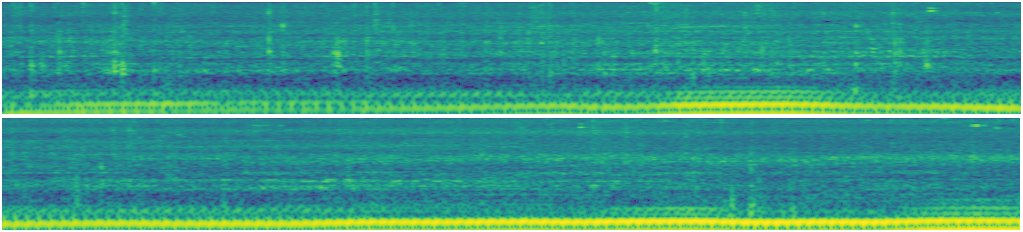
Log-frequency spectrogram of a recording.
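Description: Four-wheel-drive vehicles driving slowly past on a rough dirt track, engines running at low revs with a steady low drone. The drone grows louder from about two seconds in and is loudest near the end as the second vehicle draws close.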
